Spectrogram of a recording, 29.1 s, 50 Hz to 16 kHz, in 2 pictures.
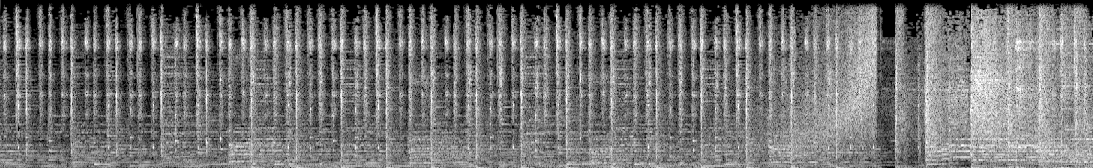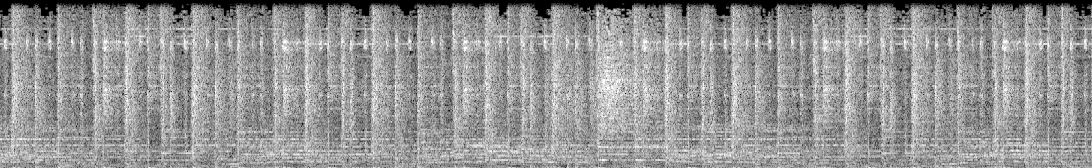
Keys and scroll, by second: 12.0 ctrl+alt+shift+e.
